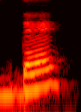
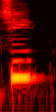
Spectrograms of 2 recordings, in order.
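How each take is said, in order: First: It is said like 'deh', European style. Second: It is said like 'jee', Brazilian style.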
